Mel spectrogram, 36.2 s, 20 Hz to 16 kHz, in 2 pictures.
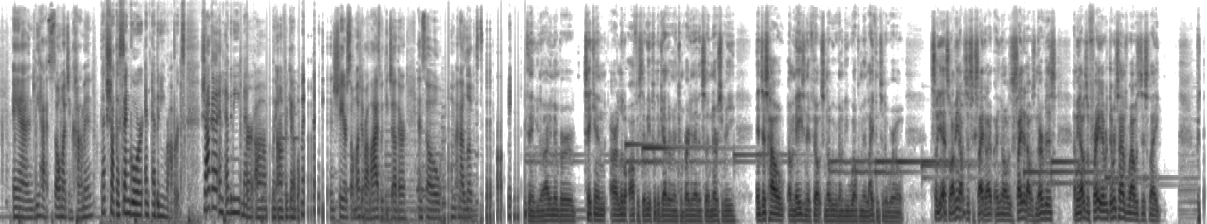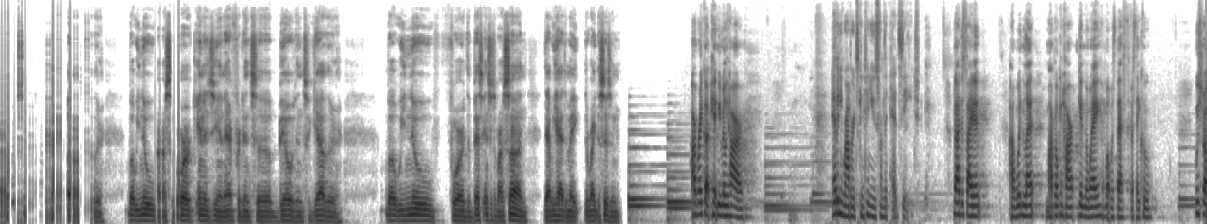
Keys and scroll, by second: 1.2 super+4, 1.4 super+4, 1.6 super+4, 3.9 super+2, 4.4 super+2, 4.5 super+2, 4.6 super+2, 7.1 super+2, 7.2 super+2, 7.3 super+2, 10.3 super+j, 13.2-14.9 typing, 17.2 Return, 17.6 super+2, 17.9 super+2, 18.0 super+2, 18.1 super+2, 20.6 super+1, 24.5 super+4, 25.0 super+4, 25.1 super+4, 25.2 super+4, 30.8 super+j, 31.8-34.3 typing, 35.6 Return, 36.1 Return.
